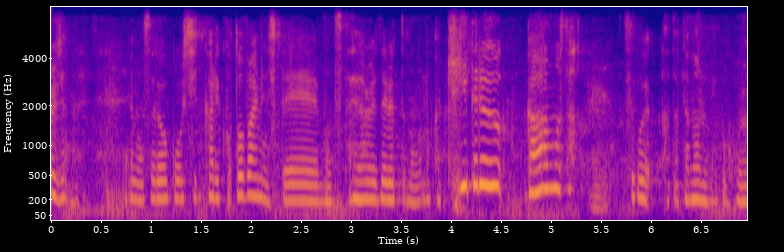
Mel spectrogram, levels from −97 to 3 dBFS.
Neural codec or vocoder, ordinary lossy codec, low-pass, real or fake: codec, 16 kHz, 2 kbps, X-Codec, WavLM features, trained on Multilingual LibriSpeech; Opus, 32 kbps; 7.2 kHz; fake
